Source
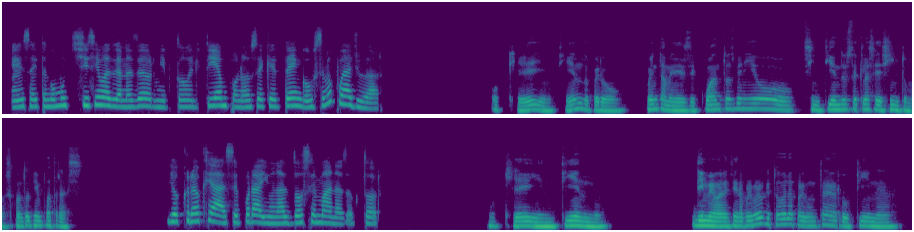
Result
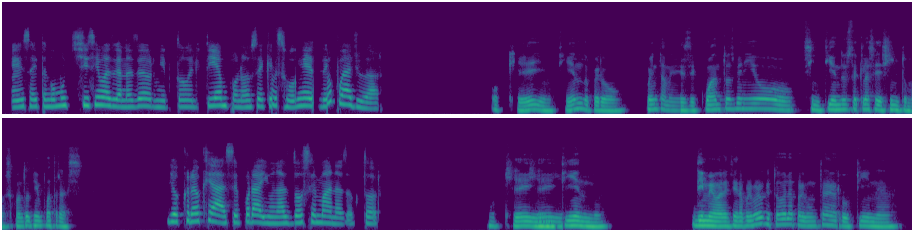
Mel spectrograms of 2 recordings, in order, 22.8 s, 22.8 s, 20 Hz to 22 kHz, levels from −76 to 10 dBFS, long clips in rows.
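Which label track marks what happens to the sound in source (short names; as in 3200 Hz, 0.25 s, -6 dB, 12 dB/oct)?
3.380000	4.070000	reverse
8.090000	8.490000	fade out, to -15.5 dB
17.600000	18.090000	echo throw 0.29 s, feedback 10%, level -5 dB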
